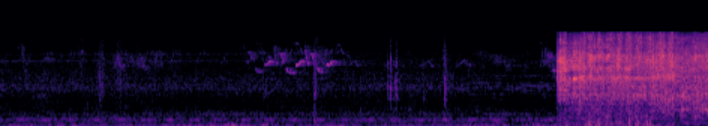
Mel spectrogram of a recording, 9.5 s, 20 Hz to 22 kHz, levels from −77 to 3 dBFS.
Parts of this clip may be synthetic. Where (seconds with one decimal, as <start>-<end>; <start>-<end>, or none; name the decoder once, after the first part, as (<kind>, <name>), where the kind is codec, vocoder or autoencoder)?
6.2-9.5 (codec, SNAC)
